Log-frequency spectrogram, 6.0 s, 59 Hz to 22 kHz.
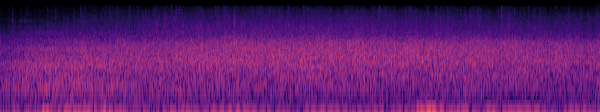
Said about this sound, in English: I'll take 4 claps today.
